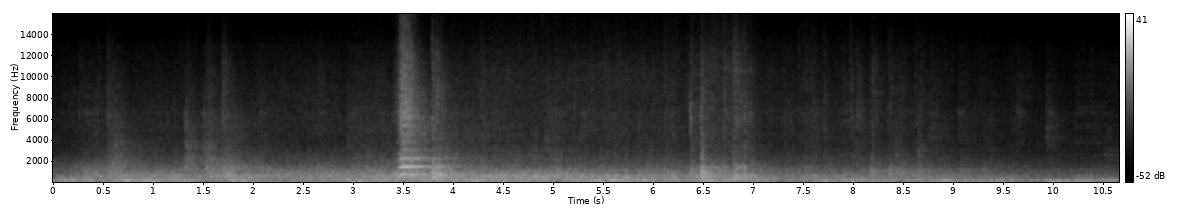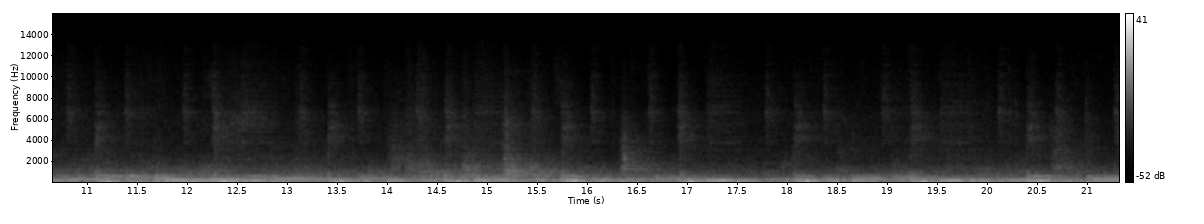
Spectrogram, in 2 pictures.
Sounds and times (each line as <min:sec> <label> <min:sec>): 0:00.0 drum machine 0:21.3
0:00.0 playing songs from Soviet films on his bass 0:21.3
